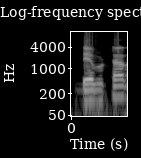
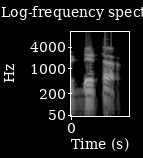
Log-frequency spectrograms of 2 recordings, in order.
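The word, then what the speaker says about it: debtor: डेबिटर नहीं पढ़िएगा इसको। बी साइलेंट है यहां पे डेटर।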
